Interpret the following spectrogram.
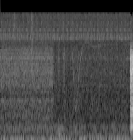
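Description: Faint steady hiss from an old radio ad recording, then music starts suddenly and loudly right at the end.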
